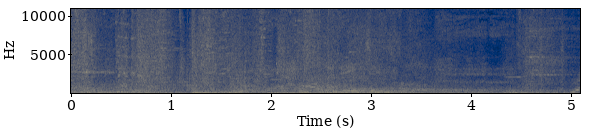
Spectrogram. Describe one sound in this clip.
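Game spells and attacks crackle and hit in quick bursts.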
